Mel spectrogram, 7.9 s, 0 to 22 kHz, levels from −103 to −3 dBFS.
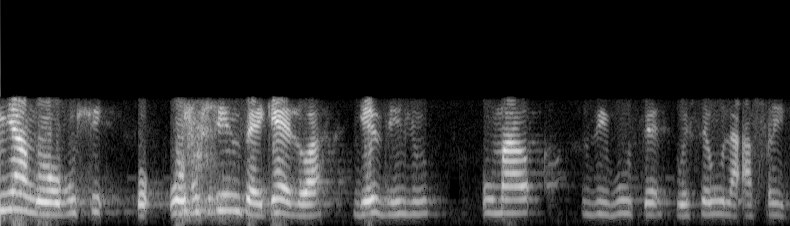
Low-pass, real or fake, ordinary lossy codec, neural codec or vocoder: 3.6 kHz; real; none; none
